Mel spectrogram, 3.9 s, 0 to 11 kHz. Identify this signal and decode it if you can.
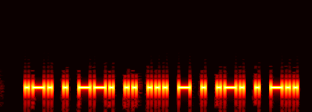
Morse code, heard as a keyed tone, about 25 wpm, 600 Hz. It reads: REGISTERED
